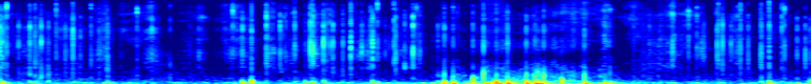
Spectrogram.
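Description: A thin, flexible matte plastic sheet is held in both hands and tapped rapidly with long nails. The result is a dense, uneven patter of short, dry clicks with a crinkly, crackling texture and a heavy low-end thump. It swells louder in the middle before settling back.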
